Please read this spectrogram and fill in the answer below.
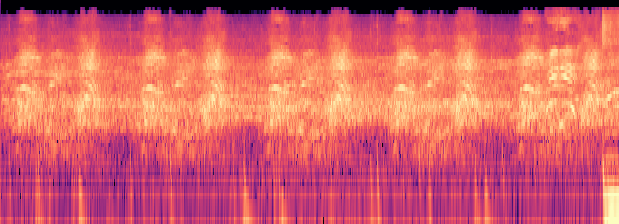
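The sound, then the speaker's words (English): Loud, continuous audience cheering, whooping and shouting as judges give a standing ovation after a winner lifts a trophy on stage, with the roar of the crowd sustained throughout. “The judges give her a standing ovation.”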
